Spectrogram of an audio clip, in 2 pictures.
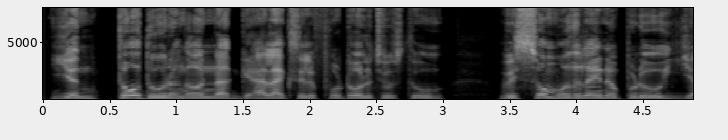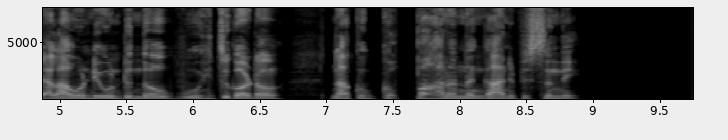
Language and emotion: Telugu, happy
